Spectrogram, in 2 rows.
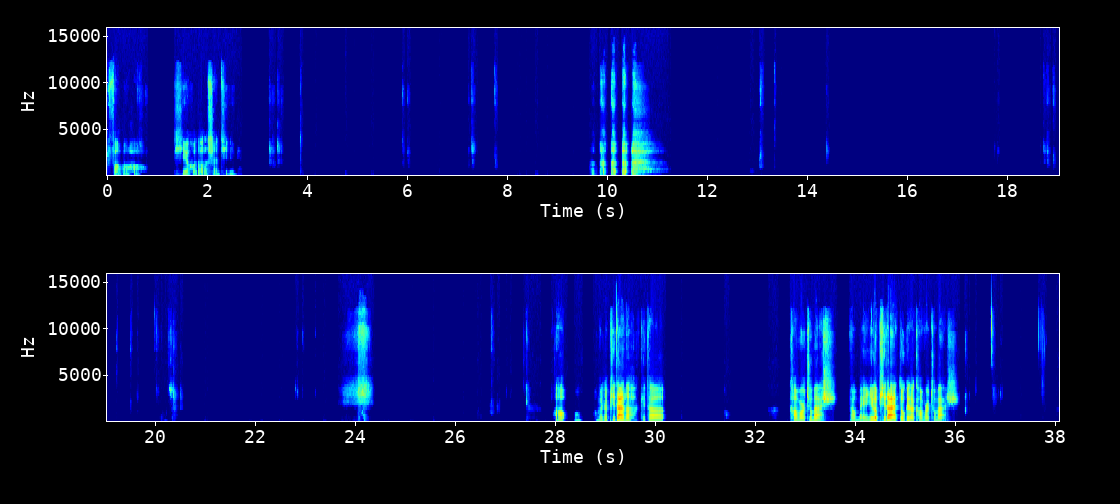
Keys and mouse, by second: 0.0 r, 0.8 g, 1.6-3.3 middle drag, 3.3 a, 3.5 a, 3.8 click, 4.0-6.0 middle drag, 6.0 r, 7.4 a, 7.5-11.2 middle drag, 11.4 drag, 11.6-13.0 middle drag, 13.0 shift+right click, 13.2-14.4 ctrl+middle drag, 14.4 g, 15.4-17.7 middle drag, 17.7 g, 18.7 a, 18.8 a, 19.0-19.7 ctrl+middle drag, 19.7 ctrl+s, 20.3 shift+middle click, 20.4 a, 20.6 a, 20.9-24.0 middle drag, 26.3 shift+middle drag, 26.6 shift+right click, 26.9-27.4 ctrl+middle drag, 27.4 click, 27.7-28.8 shift+middle drag, 28.8-31.9 drag, 33.7-34.5 middle drag, 34.5 click, 34.8-35.8 shift+middle drag, 35.8-38.0 drag.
